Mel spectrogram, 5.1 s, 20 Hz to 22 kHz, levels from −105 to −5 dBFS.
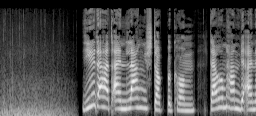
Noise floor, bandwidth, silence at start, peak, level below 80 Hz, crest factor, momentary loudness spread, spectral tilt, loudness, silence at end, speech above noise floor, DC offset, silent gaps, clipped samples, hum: -49 dBFS; 16.5 kHz; 0.05 s; -4 dBFS; -50 dBFS; 18 dB; 24 LU; -3 dB/octave; -20 LUFS; 0 s; 29 dB; under 0.1%; 1.56-1.63 s; under 0.1%; none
